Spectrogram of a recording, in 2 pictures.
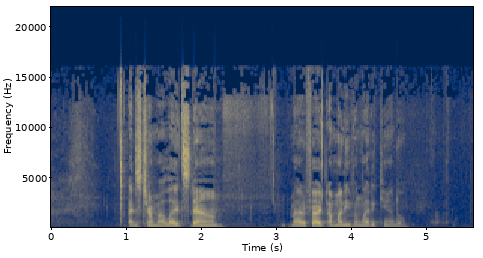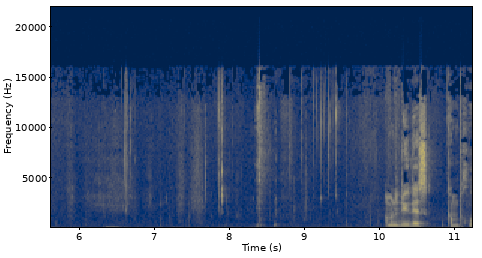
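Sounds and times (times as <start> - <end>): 
speech: 1.0 - 2.4, 3.1 - 4.9, 10.1 - 11.2
person chewing food with wet crunchy bites: 6.0 - 10.1.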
